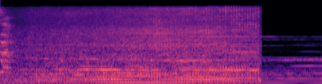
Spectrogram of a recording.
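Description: Motorcycle engine revving, its pitch climbing steadily.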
